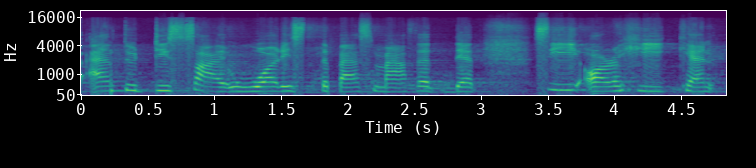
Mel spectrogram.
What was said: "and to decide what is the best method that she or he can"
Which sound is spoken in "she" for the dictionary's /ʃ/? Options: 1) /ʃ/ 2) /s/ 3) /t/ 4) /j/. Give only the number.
2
